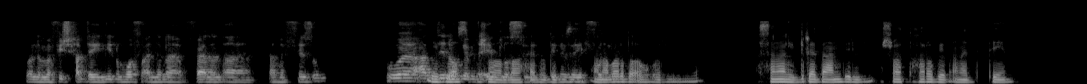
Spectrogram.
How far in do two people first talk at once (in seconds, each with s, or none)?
4.3 s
